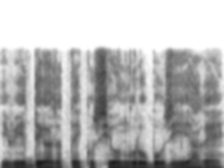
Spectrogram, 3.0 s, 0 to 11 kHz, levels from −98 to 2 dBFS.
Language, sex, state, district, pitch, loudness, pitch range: Chakma, male, Tripura, West Tripura, 100 Hz, -15 LUFS, 95-100 Hz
